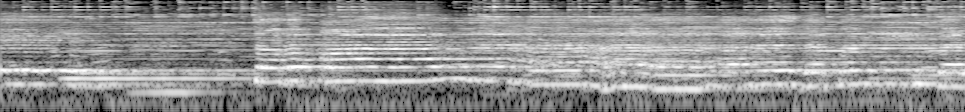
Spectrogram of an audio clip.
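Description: Devotional aarti music: a sung melody over held instrumental tones.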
